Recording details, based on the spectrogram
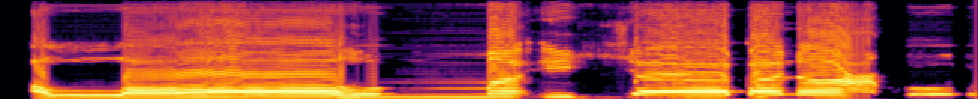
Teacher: اللہ کے لام کو موٹا پڑھا جائے گا، لام کے اوپر کھڑا زبر ہونے کی وجہ سے ایک الف کے برابر کھینچ کر پڑھا جائے گا۔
